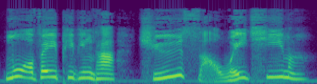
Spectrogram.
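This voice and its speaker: A man's voice: high voice, sing-song, slow pace, no room sound, exaggerated voice. A man voicing an old retired emperor who speaks coldly and grumbles in a storytelling performance. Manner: cold, grumbling. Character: old retired male emperor, stern and touchy.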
